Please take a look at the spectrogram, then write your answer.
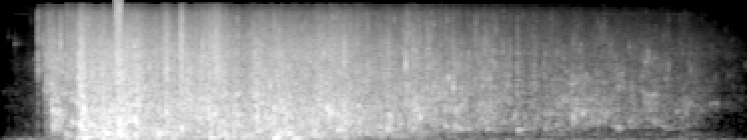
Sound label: miss; RS Games Sounds; Battleship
